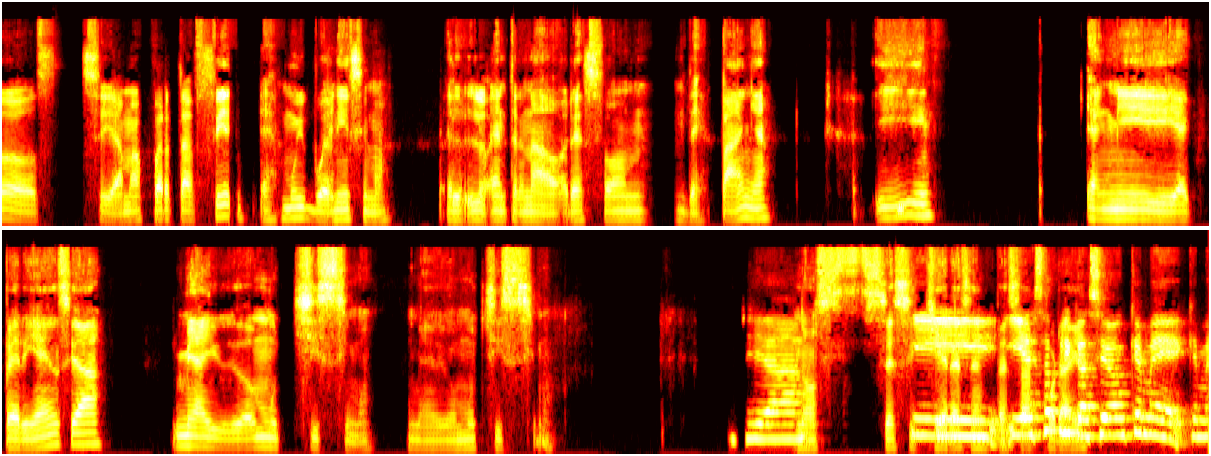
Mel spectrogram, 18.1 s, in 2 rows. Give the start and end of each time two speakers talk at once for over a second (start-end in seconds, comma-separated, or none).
15.9-17.2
